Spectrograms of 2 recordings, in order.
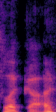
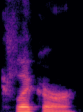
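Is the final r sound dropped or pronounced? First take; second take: dropped; pronounced. First: The final r sound is dropped. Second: The final r sound is pronounced. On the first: "pronouncing clicker as clicka" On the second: "grandma had been pronouncing clicker as"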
